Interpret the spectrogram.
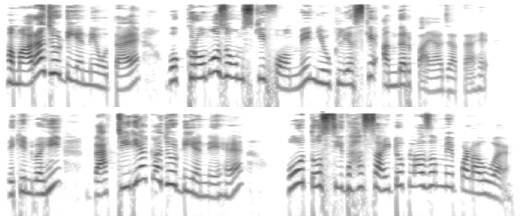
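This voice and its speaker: A woman teacher giving an online lecture, explaining step by step, asking questions and answering them herself, speaking softly and chatting with her students. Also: a little high, very animated, normal speed, no room sound. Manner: chatty, calls students "beta"; soft-spoken, won't shout.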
